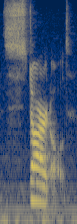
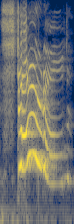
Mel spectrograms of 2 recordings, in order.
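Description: First: The word is said in a calm voice. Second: The word is said in an alarmed voice. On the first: "I want you to say it in a normal voice first" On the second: "Now I want you to say it like you are startled"

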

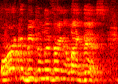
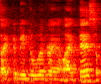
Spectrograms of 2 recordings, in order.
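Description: First: It is said loudly, almost yelling. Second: It is said calmly at normal volume.

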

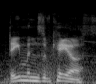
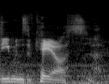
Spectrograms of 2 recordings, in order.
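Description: First: The first vowel sounds like 'day'. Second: The first vowel sounds like 'dee'.

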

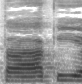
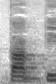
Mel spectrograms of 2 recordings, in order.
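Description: First: The two words are drawn out and apart. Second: The two words are run together quickly. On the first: The speaker calls it right. "ਲਮਕਾ ਕੇ ਬੋਲਣਾ" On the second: The speaker calls it wrong. "ਤਾਕੀ ਇਕੱਠਾ ਨਹੀਂ ਪਾਠ ਕਰਨਾ"

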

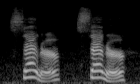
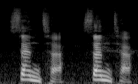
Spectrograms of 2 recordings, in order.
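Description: First: It is said in an American accent. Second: It is said in a British accent.

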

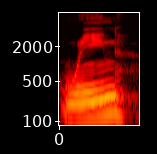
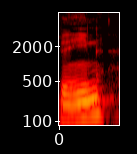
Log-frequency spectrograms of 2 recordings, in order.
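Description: First: It is said with an American English pronunciation. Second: It is said with a German pronunciation. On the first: "in American English that would be uh" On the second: "or in German"

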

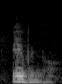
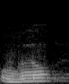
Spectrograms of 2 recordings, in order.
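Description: First: The word begins with an i vowel. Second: The word begins with a u vowel. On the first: The speaker calls it right. "It is Ibnu" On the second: The speaker calls it wrong. "I will never say Abnu, Ubnu"

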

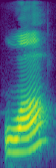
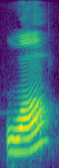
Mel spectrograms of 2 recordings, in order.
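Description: First: It is said with the second tone. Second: The same.

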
